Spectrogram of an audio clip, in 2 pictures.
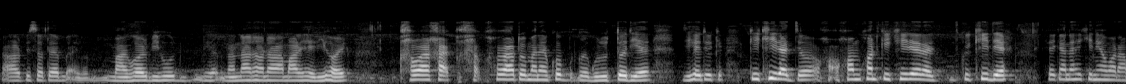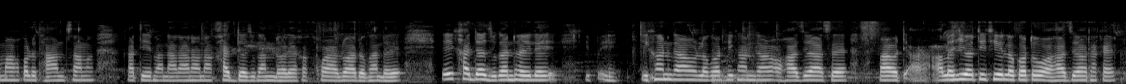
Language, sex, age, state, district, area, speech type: Assamese, female, 60+, Assam, Udalguri, rural, spontaneous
